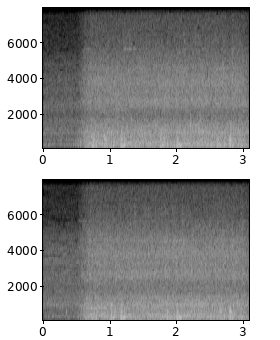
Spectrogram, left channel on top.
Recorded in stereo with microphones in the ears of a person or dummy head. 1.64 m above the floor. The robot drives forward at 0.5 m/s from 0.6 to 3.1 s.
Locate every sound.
Only background noise.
